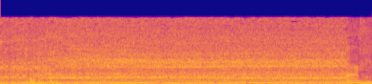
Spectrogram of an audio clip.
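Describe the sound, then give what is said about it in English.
A blender with its lid on, mixing clam sauce, anchovies, spam, chewing tobacco, mealworms and Pepto-Bismol into a drink, runs with a loud, steady motor whir and a humming tonal whine that holds for several seconds, then bends in pitch briefly just before the end as the motor changes speed. “Turn your blender on.”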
